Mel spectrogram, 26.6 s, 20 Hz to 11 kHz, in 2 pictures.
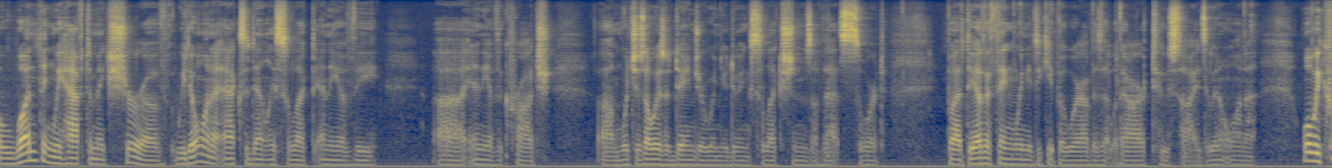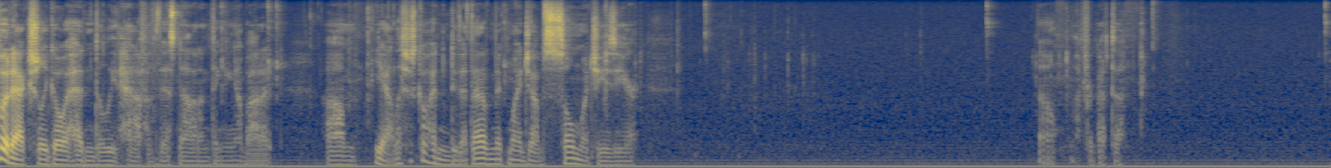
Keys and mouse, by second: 10.1-11.6 drag, 11.8-14.2 drag, 15.8-17.3 middle drag, 17.3 KP_1, 19.4 a, 20.2 b, 24.1 z, 25.0 b.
